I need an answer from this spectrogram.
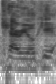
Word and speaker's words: karaoke: You can call it karaoke. I like to pronounce it properly, karaoke.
